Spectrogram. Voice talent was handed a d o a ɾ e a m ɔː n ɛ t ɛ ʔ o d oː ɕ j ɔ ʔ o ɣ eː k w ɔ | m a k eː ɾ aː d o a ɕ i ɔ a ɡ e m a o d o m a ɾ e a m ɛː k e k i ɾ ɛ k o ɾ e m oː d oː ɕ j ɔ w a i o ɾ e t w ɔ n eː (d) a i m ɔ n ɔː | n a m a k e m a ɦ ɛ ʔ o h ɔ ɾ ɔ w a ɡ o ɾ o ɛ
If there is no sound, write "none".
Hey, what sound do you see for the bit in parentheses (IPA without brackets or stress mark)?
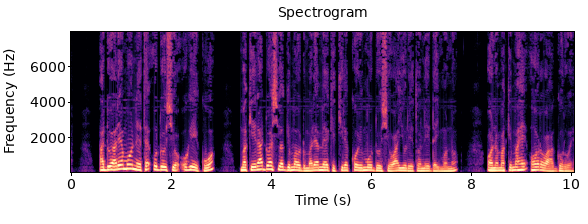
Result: d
